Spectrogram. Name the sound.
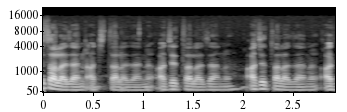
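voice imitating pigeon cooing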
